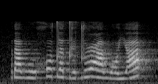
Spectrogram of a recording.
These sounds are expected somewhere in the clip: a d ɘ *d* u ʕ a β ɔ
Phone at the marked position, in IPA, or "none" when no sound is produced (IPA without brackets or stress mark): d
